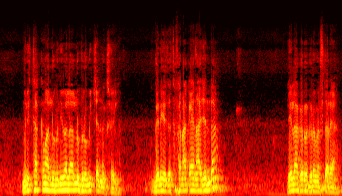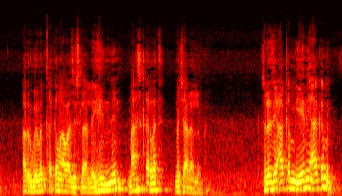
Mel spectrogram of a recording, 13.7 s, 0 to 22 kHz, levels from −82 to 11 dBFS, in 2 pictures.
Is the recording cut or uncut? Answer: uncut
